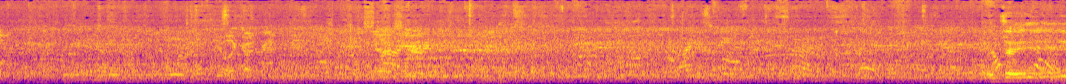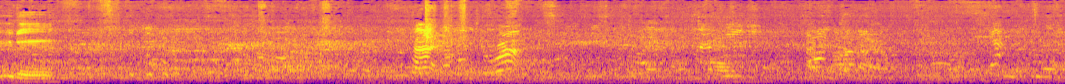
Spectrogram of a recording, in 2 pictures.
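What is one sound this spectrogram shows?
A crowd of people chatters in an echoing indoor space.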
